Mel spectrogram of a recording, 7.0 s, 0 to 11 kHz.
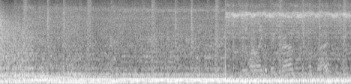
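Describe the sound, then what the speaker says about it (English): A V8-swapped BMW E30 drift car cranks and fires into a loud, steady, rumbling idle close by, with a voice speaking over it. "gonna fire the car up"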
